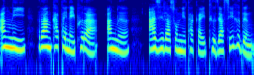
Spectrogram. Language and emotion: Bodo, happy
